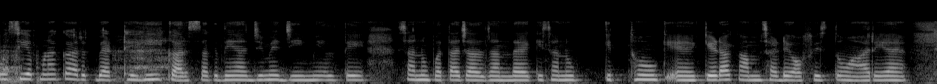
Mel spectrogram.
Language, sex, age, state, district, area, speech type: Punjabi, female, 30-45, Punjab, Rupnagar, urban, spontaneous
